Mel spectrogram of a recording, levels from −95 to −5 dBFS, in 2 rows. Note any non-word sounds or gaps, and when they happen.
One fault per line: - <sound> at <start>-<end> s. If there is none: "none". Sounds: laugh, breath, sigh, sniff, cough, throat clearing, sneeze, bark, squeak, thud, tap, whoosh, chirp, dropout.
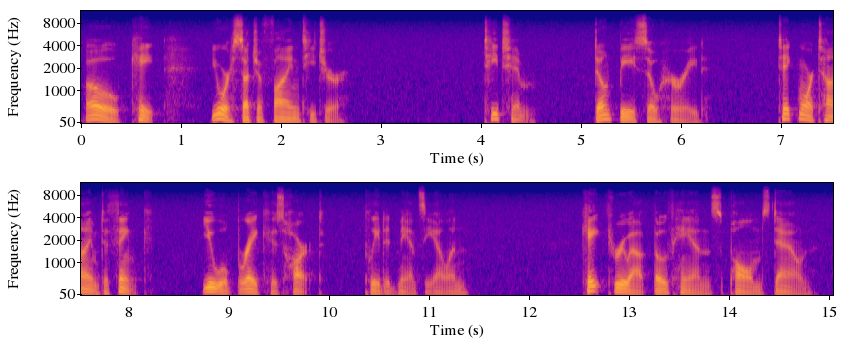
none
